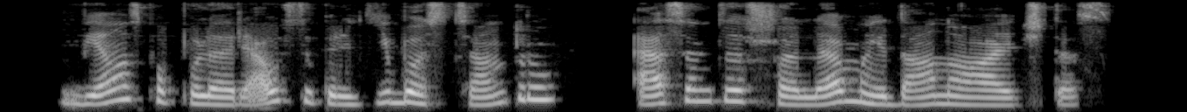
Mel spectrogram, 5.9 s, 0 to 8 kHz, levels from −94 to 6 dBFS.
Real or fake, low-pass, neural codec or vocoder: real; 7.2 kHz; none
